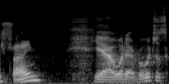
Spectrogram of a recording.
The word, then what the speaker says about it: F.A.N.G: Like if it wasn't if it wasn't an acronym, yes, you would pronounce him the Chinese way, which should be like fun. But it is an acronym. So it's like, well, shouldn't it be fang?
